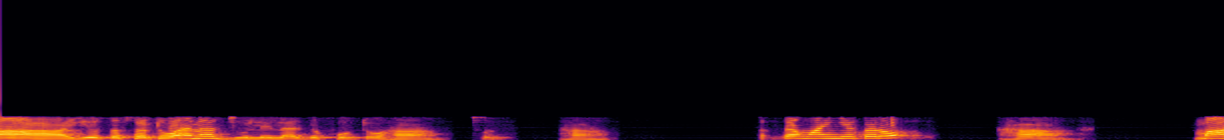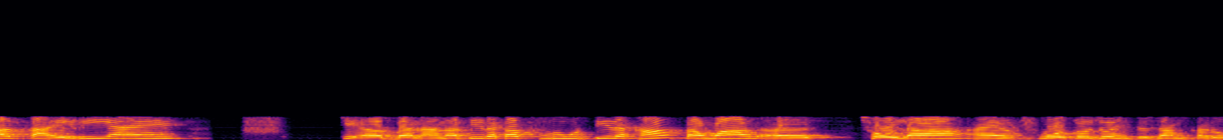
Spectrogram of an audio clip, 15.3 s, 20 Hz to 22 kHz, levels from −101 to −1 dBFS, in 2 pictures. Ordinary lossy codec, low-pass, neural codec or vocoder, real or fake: none; 3.6 kHz; codec, 16 kHz, 16 kbps, FunCodec, trained on Chinese and English, 50 frames a second; fake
